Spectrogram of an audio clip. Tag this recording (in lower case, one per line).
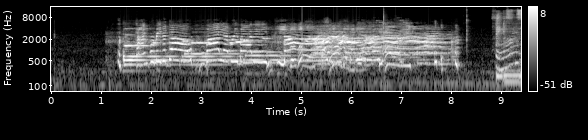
speech
music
